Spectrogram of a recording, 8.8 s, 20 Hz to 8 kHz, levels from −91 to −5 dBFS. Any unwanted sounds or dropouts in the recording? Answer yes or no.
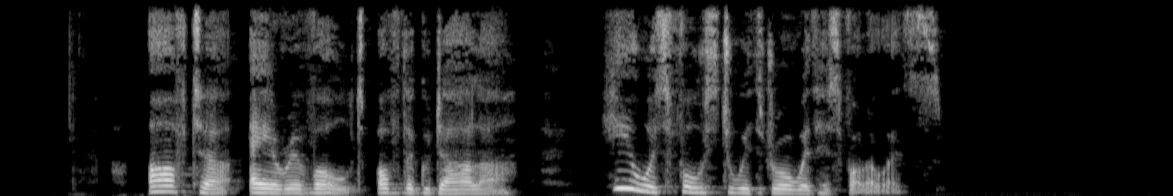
no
